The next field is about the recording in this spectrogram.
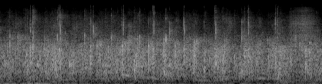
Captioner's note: applause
